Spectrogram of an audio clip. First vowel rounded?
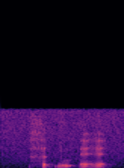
no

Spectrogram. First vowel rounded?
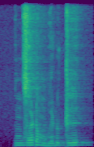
no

